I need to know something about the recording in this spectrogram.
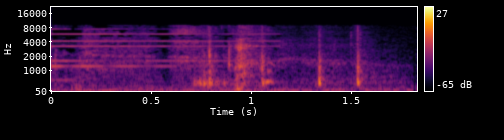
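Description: A telephone rings with a steady, sustained bell tone throughout, fairly quiet, with a few soft clicks and thumps near the end.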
